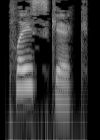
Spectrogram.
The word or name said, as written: placekick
